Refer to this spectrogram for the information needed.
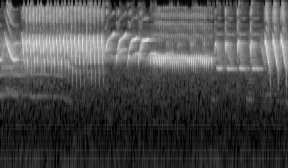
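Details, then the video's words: Loud canary song in varied tours: a fast rattling trill, rising slurred notes, a long buzzy roll, a steady whistled note and quick descending chips at the end. "The Ultimate Canary Bird Attraction!"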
